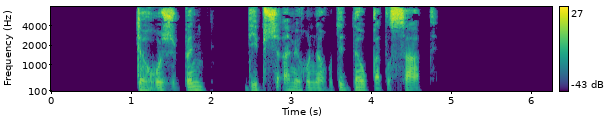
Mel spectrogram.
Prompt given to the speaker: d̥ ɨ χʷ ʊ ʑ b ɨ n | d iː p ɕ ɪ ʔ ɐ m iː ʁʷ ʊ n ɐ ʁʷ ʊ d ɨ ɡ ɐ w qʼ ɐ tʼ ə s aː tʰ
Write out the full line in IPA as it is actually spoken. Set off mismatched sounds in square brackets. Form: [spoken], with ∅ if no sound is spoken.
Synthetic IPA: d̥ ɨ [ʁʷ] ʊ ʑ b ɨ n | d iː p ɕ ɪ ʔ ɐ m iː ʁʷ ʊ n ɐ ʁʷ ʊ d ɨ [d] ɐ w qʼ ɐ tʼ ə s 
